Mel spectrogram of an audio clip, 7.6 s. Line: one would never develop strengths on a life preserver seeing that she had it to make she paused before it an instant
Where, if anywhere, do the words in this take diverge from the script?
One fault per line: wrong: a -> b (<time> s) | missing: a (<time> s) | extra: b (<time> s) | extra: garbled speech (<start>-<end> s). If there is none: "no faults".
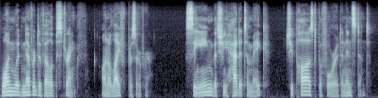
wrong: strengths -> strength (1.1 s)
